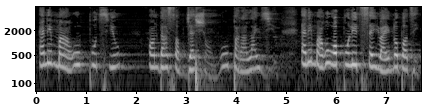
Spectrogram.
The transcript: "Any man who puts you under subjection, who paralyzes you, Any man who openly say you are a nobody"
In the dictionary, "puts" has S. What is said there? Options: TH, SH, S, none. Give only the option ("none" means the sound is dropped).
none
